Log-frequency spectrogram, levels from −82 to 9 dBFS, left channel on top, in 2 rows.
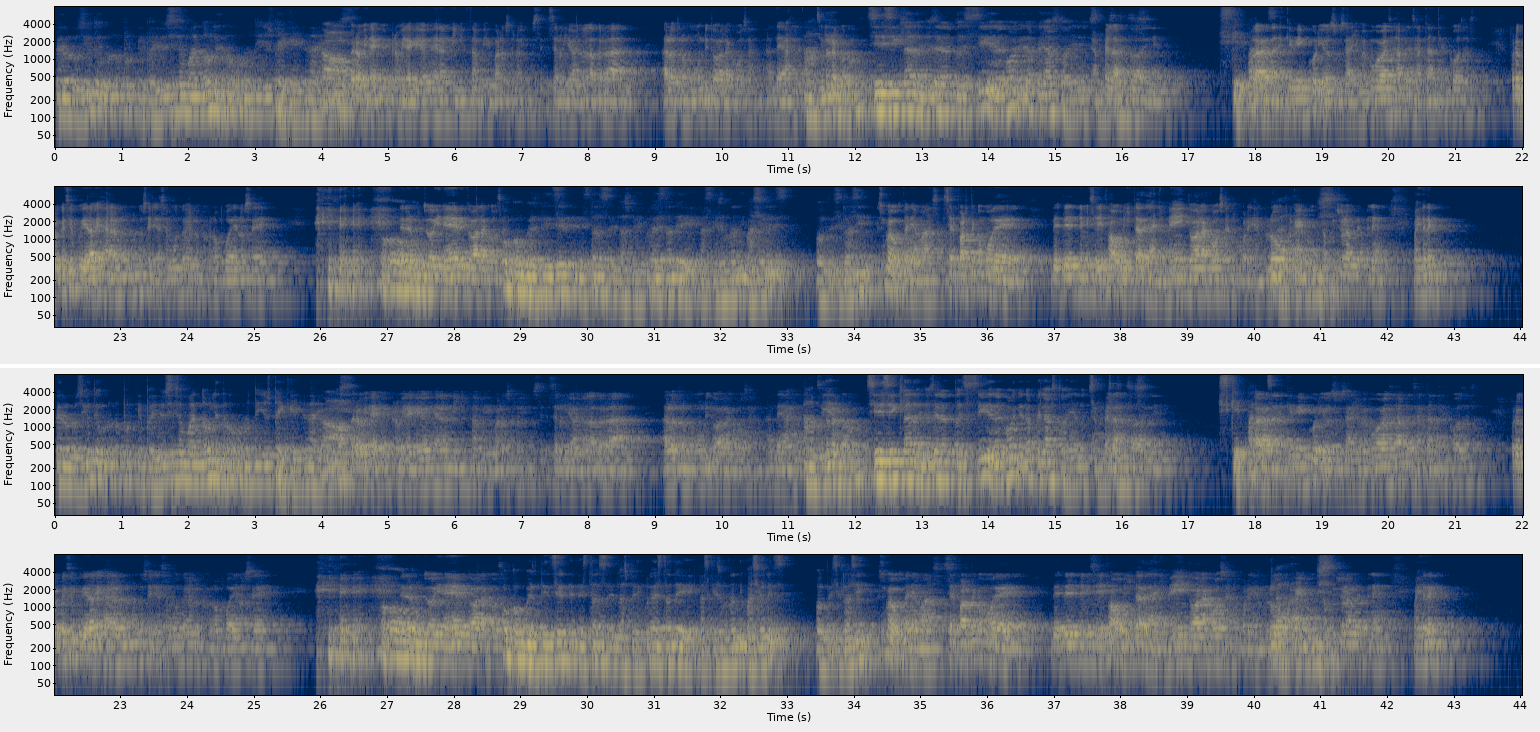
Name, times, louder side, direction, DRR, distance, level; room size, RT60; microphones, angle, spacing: voice 1, 0.0-4.3 11.2-16.2 17.5-18.0 26.9-27.6 28.7-32.9 33.4-34.2 40.2-41.2, right 1 dB, 50° right, -1 dB, 1.9 m, -24 dB
voice 2, 3.9-8.6 9.1-12.0 15.5-16.6 17.9-21.2 21.8-25.2 25.9-28.8 34.3-36.5 37.0-42.7, left 1 dB, 65° left, 2 dB, 1.6 m, -26 dB
7.4 x 6.7 x 6.8 m, 1.5 s
head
